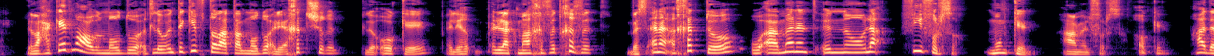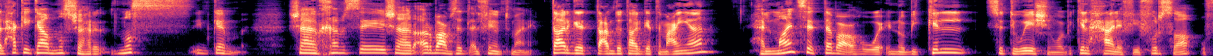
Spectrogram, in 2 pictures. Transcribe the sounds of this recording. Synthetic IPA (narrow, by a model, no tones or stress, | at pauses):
lamːaħakeːt̪maʕubɪlmɑwd̪ˤuːʕʔɪt̪luwʔɪnt̪akeːft̪ˤːɑlɑʕt̪ʕalalmɑwd̪ˤuːʕʔɪlːiʔaxad̪̚t̪ʃʊɣlɪt̪lo̰ʔoːkeːʔɪlːiʔɪlːakmaxɪfɪt̪xɪfɪt̪ | basːʔanaʔaxad̪̚t̪ʊwʔaːmɪnt̪ʔɪnːolaʔ | fifʊɾsˤɑ̰ | mʊmkɪ̰n | ʔa̰ʕmalfʊ̰ɾsˤɑ̥ʔo̰ːkeː | haːd̪alħakikaːnbnʊsˤːʃaɦɾbnʊsˤːjɪmkɪn | ʃahɾxamseʃahɾʔɑ̰ɾˤbaʕamsad̪lʔalfeːnwɪt̪ama̰ːnjḛt̪ɑːɾˤɡɪt̪ʕand̪ut̪ɑːɾˤɡɪt̪mʕajːan | halmaːjnd̪sɛt̪ːabaʕuɦʊwːeʔɪnːʊbɪkɪlː | sɪt̪uweːʃɪnwɪbɪkɪlːħaːlefifʊɾsˤɑw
